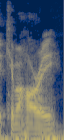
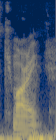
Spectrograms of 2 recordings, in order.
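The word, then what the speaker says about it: Kimahri: I'm not mispronouncing it, it really does say Kimahari, not Kimari.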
